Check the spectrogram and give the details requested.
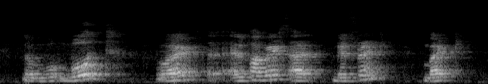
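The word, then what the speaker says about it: beau: The both word alphabets are different but pronunciation is same O. So we use E A U like bo B E A U.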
